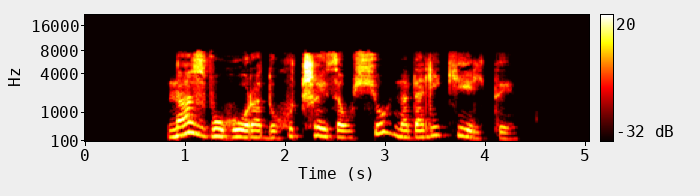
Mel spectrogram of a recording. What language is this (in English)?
Belarusian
